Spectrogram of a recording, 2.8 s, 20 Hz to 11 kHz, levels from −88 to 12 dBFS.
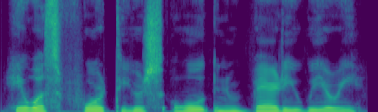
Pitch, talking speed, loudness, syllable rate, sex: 195 Hz, 170 wpm, -16 LUFS, 4.3 syllables/s, female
